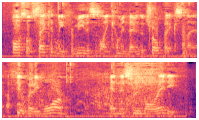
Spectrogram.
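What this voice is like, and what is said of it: Scottish accent. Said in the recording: “I hope I don't need a translator for my accent. English as she should be spoken from Scotland.”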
